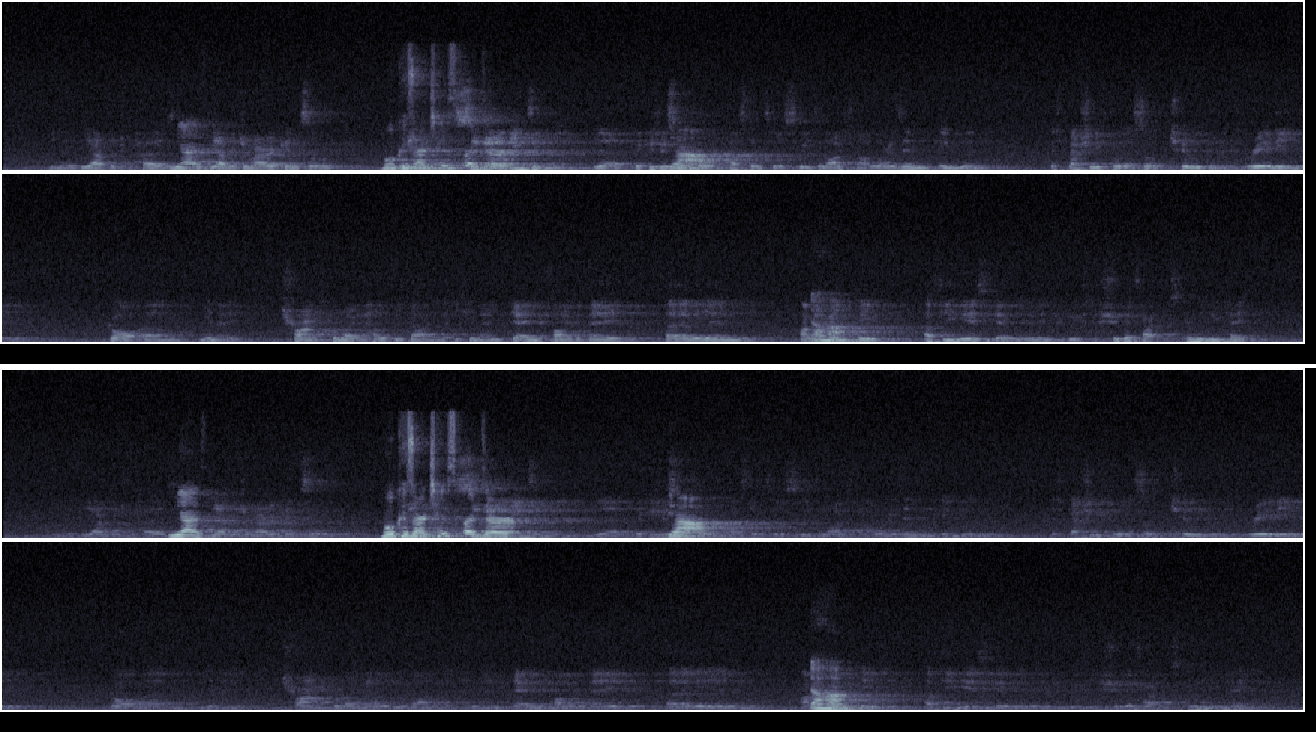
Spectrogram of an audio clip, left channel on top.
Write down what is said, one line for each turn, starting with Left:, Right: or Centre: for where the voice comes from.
Left: you know, the average person,
Right: Yes.
Left: the average American sort of
Right: Well, because
Left: would even
Right: our taste
Left: consider
Right: buds are,
Left: eating them. Yeah, because you're
Right: yeah.
Left: sort of more accustomed to a sweeter lifestyle. Whereas in England, especially for sort of children, it's really got um, you know, trying to promote a healthy diet, you know, getting your five a day early in. And
Right: Uh-huh.
Left: I mean, it, a few years ago, we even introduced a sugar tax in the UK.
